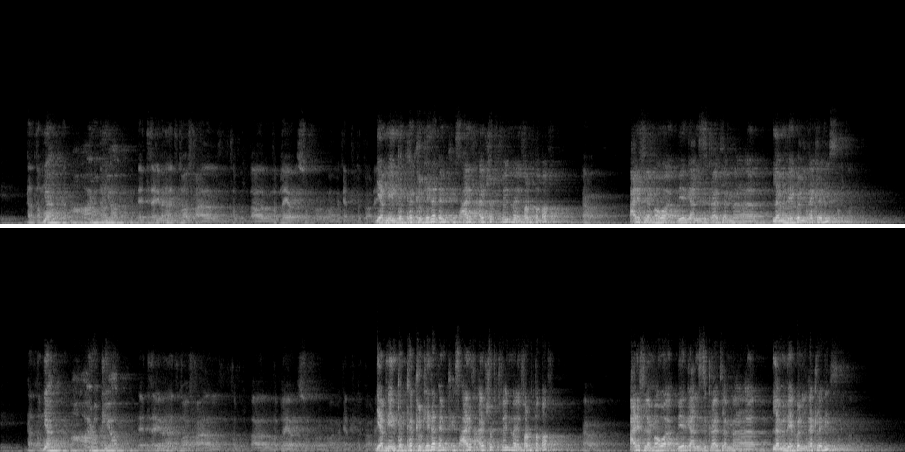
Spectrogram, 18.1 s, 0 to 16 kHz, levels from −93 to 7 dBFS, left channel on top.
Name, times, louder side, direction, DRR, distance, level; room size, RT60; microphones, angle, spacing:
voice 1, 0.5-1.4 1.9-7.6 11.6-12.0 15.5-17.1, left 1 dB, 70° left, -1 dB, 6.9 m, -35 dB
voice 2, 1.4-2.4 7.5-11.0 12.6-15.2 15.5-16.6, right 2 dB, 90° right, 0 dB, 2.1 m, -20 dB
27.5 x 25.0 x 8.3 m, 2.3 s
head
